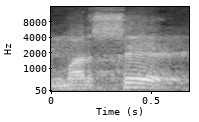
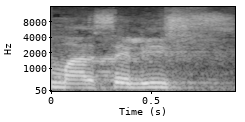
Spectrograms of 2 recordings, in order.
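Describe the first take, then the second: First: It ends on a vowel with no 's'. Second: It ends with an 'l' and 's' sound. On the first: The speaker calls it right. "पण मार्सेलिस नाही येते, मार्से" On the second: The speaker calls it wrong. "स्पेलिंगचा इंग्लिश उच्चार होतो मार्सेलिस, पण मार्सेलिस नाही"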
